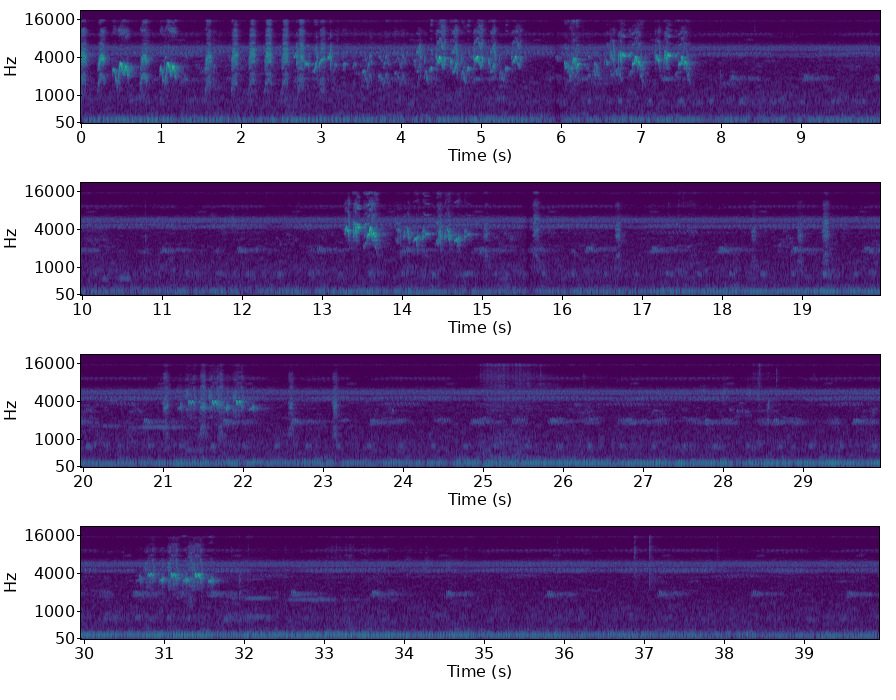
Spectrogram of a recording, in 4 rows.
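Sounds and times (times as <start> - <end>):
bulbul calling: 0.0 - 7.8, 20.9 - 24.0, 30.6 - 31.9
cricket chirping: 0.0 - 39.9
high insect drone: 0.0 - 39.9.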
